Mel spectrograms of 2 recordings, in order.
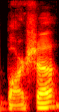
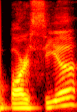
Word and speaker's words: Barcia: It's actually not Barcia, it's Barcia. Right. And it's hard. It's like it sounds different. So Barcia, and then it's Barcia.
